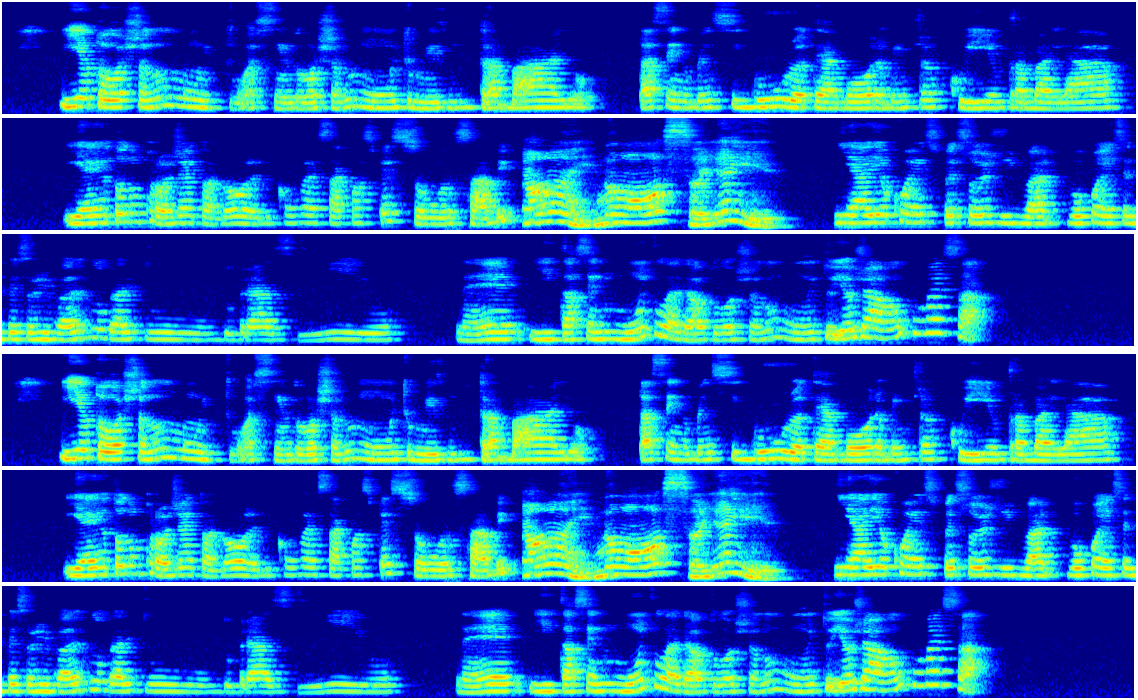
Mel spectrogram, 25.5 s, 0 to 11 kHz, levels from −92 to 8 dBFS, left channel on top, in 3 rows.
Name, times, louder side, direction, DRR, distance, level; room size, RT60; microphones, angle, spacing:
voice 1, 0.4-4.4 4.8-8.3 9.0-12.3 14.8-19.9 20.4-24.3, right 2 dB, 65° right, 1.4 m, -29 dB
voice 2, 12.4-14.4, right 1 dB, 40° right, 2.8 m, -26 dB
6.7 x 5.7 x 3.8 m
head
